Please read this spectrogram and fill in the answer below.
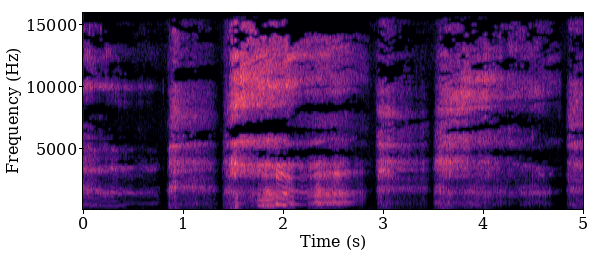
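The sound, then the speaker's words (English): Faint, ragged wheezing and gasping breaths from a person panicking and struggling to breathe, coming in a few harsh, breathy rasps separated by brief catches. “Oh, I can't breathe. Oh, God, I can't breathe.”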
